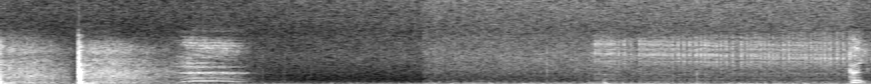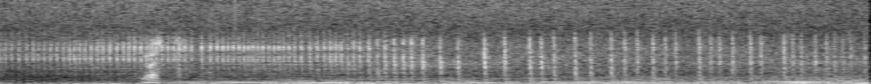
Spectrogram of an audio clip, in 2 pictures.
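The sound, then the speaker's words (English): A few sharp, hollow knocks of a stick against a door, spaced irregularly and fairly close, over a low sustained hum and faint tonal background. “You feel that all that I would have to do is to raise my stick and knock, and it would sound like...”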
